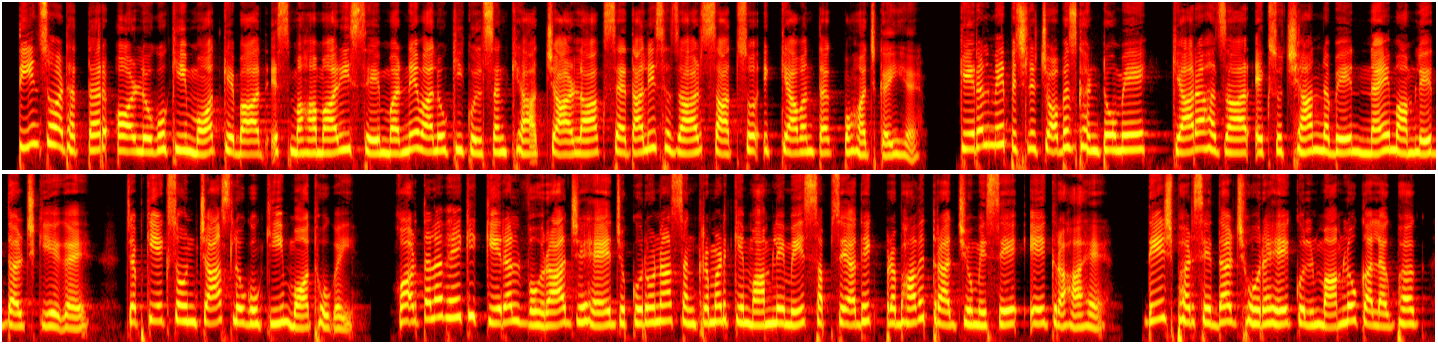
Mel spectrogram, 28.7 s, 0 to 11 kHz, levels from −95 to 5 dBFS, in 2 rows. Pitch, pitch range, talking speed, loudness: 265 Hz, 240-290 Hz, 170 wpm, -21 LUFS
